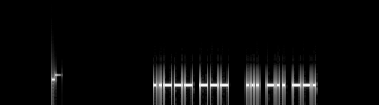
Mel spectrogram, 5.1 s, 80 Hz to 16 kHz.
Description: Morse code, heard as a keyed tone, about 36 wpm, 700 Hz. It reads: 2O SDG
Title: Winter Field Day Exchanges 35wpm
